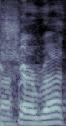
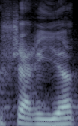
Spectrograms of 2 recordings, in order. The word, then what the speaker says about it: Sherrod: c'est Sherrod, c'est pas Chariot.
